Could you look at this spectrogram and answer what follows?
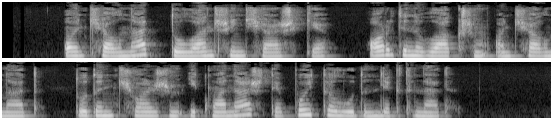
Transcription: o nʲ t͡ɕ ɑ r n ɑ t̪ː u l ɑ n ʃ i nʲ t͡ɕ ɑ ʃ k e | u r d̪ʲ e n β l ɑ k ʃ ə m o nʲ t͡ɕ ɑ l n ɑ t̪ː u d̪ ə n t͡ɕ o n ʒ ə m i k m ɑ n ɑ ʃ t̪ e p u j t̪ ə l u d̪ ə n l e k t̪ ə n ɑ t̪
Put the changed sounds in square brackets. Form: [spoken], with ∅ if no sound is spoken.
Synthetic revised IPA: o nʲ t͡ɕ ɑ [l] n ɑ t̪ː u l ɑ n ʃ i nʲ t͡ɕ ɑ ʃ k e | [o] r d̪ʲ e n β l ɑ k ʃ ə m o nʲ t͡ɕ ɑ l n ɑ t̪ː u d̪ ə n t͡ɕ o n ʒ ə m i k m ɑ n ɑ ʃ t̪ e p u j t̪ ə l u d̪ ə n l e k t̪ ə n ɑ t̪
